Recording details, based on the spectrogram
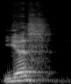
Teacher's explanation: सीन साकिन पर कलकला नहीं करना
